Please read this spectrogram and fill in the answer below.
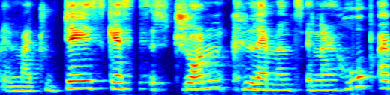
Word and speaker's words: Jon Clemence: My name is Caroline, and my today's guest is Jon Clemence. And I hope I pronounced your name right.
